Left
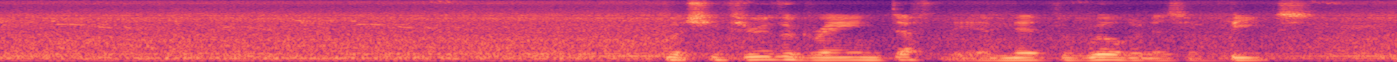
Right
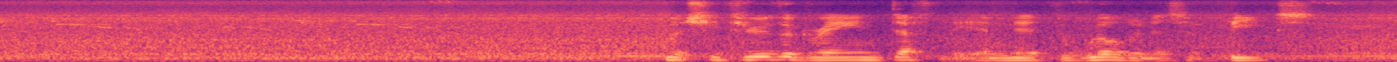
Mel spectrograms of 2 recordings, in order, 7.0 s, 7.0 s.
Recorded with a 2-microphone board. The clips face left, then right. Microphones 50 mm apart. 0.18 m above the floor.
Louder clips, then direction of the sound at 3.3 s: Right 3 dB; 35° right (ahead or behind).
